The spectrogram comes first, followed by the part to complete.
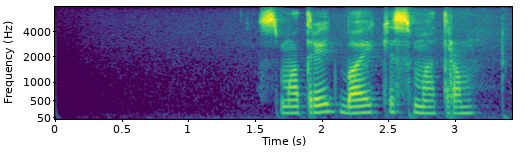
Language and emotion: Russian, neutral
